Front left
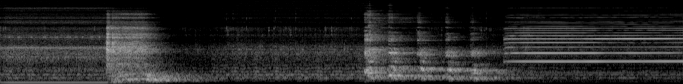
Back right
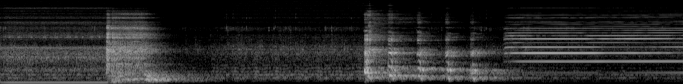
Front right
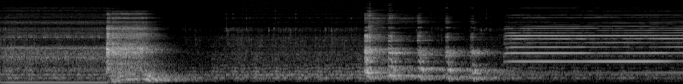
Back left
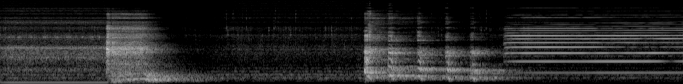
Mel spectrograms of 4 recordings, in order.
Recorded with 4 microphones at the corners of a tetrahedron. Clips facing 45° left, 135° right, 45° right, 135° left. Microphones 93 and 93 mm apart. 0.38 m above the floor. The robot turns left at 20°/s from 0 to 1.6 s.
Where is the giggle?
160° right, 1.3 m.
